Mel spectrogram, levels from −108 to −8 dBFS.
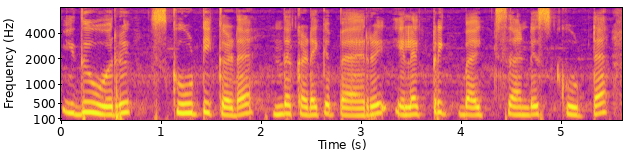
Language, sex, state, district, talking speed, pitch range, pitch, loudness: Tamil, female, Tamil Nadu, Kanyakumari, 130 wpm, 205-245 Hz, 215 Hz, -14 LUFS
